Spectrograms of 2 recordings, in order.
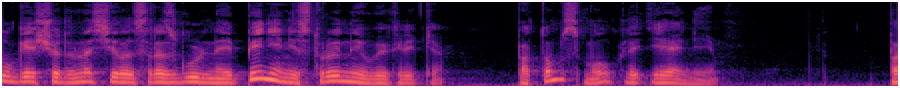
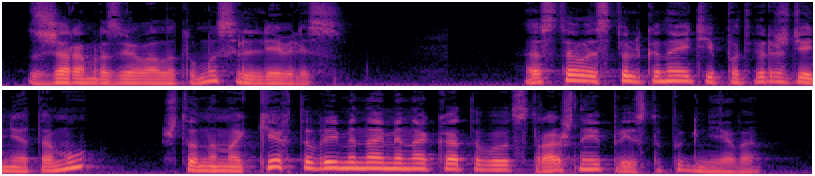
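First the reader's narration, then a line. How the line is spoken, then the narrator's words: Calm. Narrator (Russian): спокойно сказал Гвидион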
